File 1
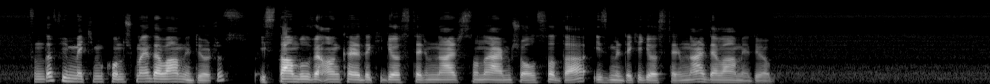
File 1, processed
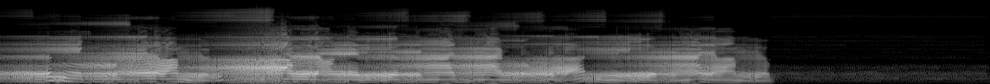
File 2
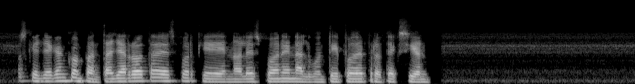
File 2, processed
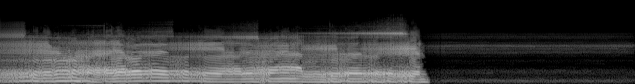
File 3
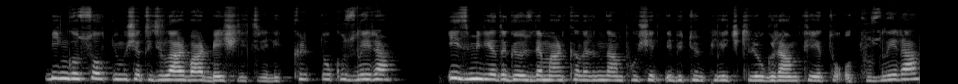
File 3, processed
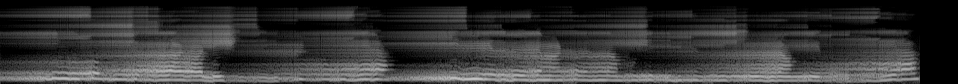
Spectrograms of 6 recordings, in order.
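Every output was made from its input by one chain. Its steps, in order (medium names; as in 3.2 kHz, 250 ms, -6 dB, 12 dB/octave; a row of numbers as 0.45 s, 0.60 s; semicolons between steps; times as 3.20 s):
reverse spectral sustain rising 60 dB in 2.38 s; saturation -8.5 dBFS; peak normalisation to -12 dBFS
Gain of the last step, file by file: -3.5 dB, -3.5 dB, -2.0 dB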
